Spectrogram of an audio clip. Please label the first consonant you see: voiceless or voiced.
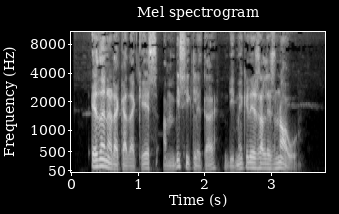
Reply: voiced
